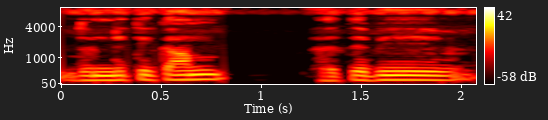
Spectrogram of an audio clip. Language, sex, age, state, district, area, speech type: Odia, female, 30-45, Odisha, Balangir, urban, spontaneous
